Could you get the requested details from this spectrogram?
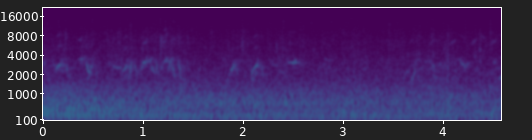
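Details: A large brood of about a thousand ducklings chirping, with bursts of high looping peeps close together early on, then scattered calls against continuous background hum.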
